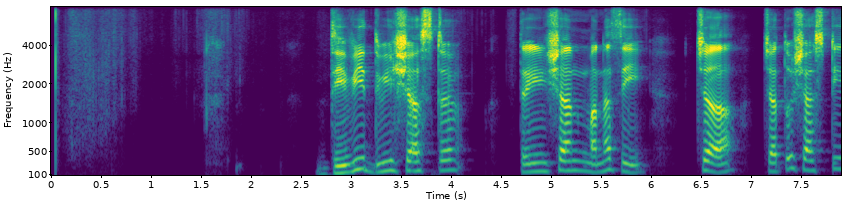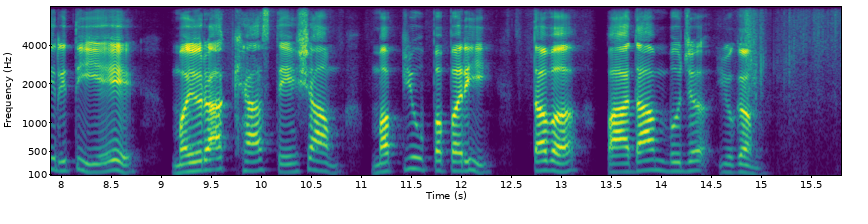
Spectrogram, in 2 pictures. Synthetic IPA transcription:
d̪iʋid̪ʋiʃɐsʈɐ | t̪ɾinʃɐnmɐnɐsi | t͡ʃɐ | t͡ʃɐt̪uɕɐsʈiːɾit̪ie | mɐjuɾaːkʰjaːst̪eːʃaːmː | ɐpjuːpɐpɐɾi | t̪ɐʋɐ | paːd̪aːmbud͡ʒɐjuɡɐm

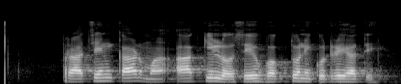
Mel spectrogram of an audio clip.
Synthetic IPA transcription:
pɾat͡ʃinkaɽmãʔakːilosiʋbʱəɡt̪unikuʈɾiɦət̪i

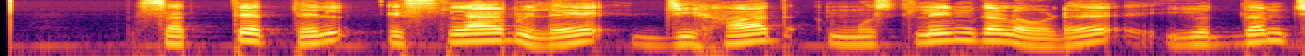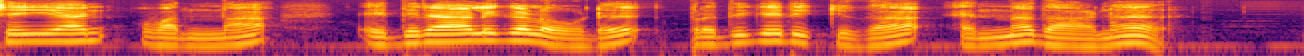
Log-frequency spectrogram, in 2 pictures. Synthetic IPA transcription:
sɐt̪jɐt̪ːilislaːmile̞d͡ʑihaːd̪ɨmuslimɡɐɭo̞ːɽɨjud̪ʱːɐmt͡ɕe̞jːaːnʋɐnːɐ | e̞ðiɾaːɭiɣɐɭo̞ːɽɨprɐðiɣɐɾikʲːuɣɐe̞nːɐðaːɳɨ

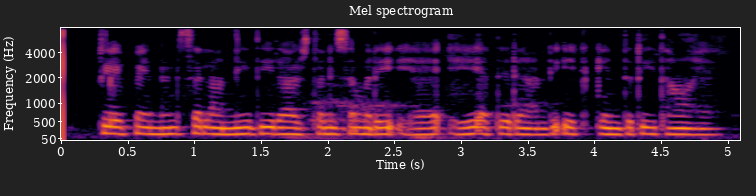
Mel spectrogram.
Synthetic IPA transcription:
kleːpʰẽːnəɳsɛːlaːniːd̪iːɾaːd͡ʒd̪ʱaːniːsəmɾeːʔɦɛːʔeət̪eːɾɛːnlḭːɪkːẽːnd̪ɾiːt̪ʰãːɦɛː

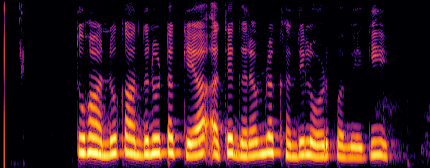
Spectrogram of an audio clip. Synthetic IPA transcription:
t̪ʊɦaːnũːkə̃nd̪nũːʈəkːɪjaːʔət̪eːɡəɾəmɾəkʰːənd̪iːloːɽpəʋeːɡiː

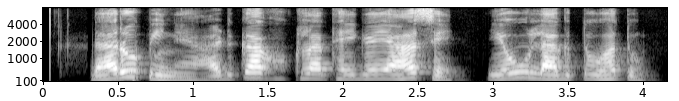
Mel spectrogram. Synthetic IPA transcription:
d̪aɾupineaɖkakʰokʰlat̪ʰəiɡəjaɦəʃe | eũlaɡt̪ũɦət̪ũ

